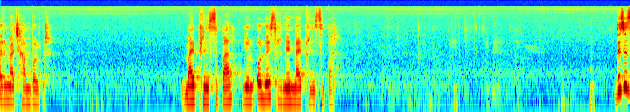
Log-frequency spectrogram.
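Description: A woman speaks calmly into a microphone, in pauses.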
